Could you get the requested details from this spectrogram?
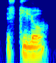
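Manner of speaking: "estilo" ending on an open o, no final s; silent final S. Shown as a demonstration. Teacher showing learners the plural, "estilo" with silent final s. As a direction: say French stylos as "estilo", dropping the plural s. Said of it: "igual aquí la S no se pronuncia".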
